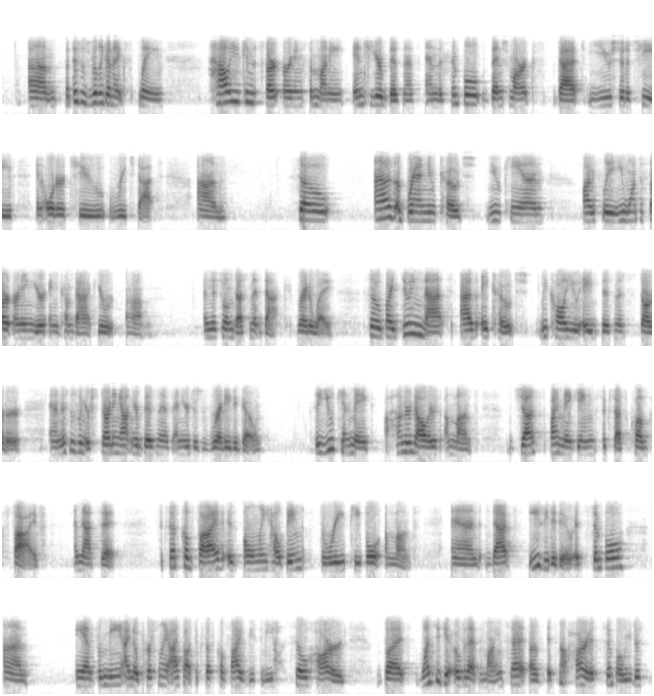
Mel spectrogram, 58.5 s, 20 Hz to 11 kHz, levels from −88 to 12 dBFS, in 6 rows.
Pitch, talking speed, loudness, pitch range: 190 Hz, 155 wpm, -26 LUFS, 170-230 Hz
